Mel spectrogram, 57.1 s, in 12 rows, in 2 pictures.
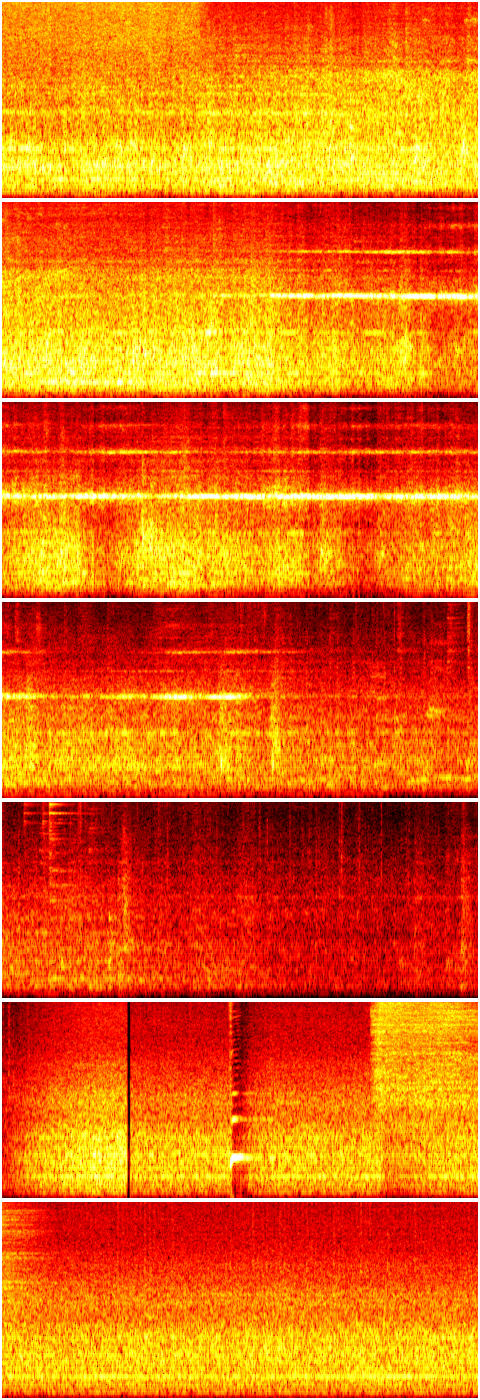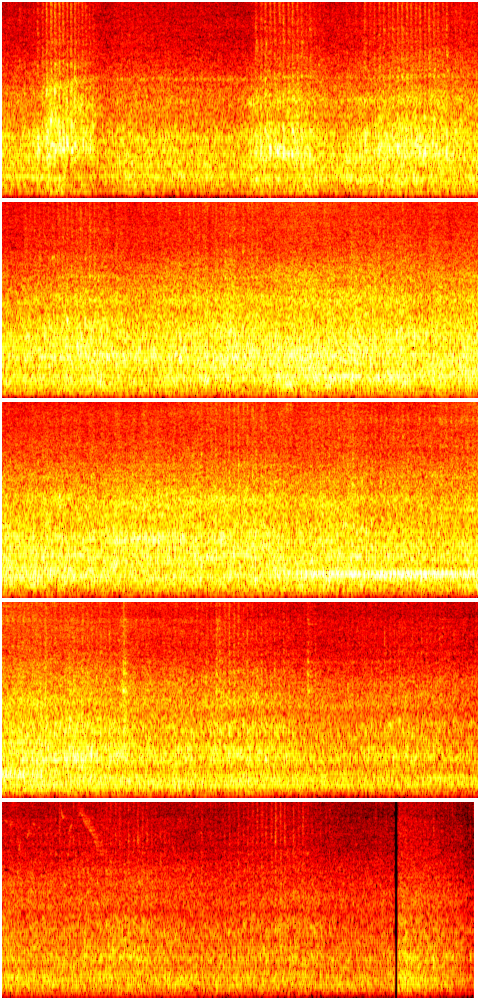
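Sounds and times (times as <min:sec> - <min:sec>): train engine and running noise: 0:00.0 - 0:57.0
short hiss: 0:27.5 - 0:29.1.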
